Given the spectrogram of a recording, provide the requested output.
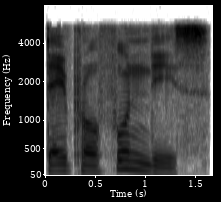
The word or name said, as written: de profundis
